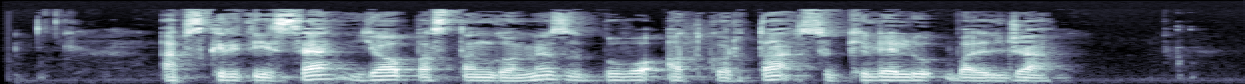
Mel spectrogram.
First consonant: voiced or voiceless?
voiceless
